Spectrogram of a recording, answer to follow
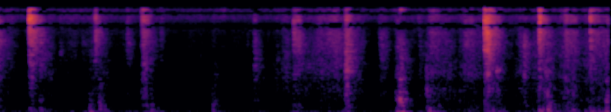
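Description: Faint footsteps on a concrete floor: a handful of soft, scattered steps, about two a second at first and then more irregular.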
